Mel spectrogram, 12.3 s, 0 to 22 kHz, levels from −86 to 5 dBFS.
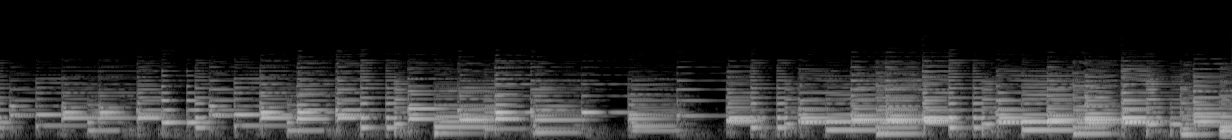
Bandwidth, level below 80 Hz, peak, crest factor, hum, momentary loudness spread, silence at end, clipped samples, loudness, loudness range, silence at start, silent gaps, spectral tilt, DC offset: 5.4 kHz; -68 dBFS; -10 dBFS; 16 dB; none; 9 LU; 0 s; under 0.1%; -27 LUFS; 5 LU; 0 s; none; -9.5 dB/octave; under 0.1%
